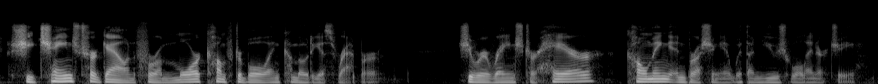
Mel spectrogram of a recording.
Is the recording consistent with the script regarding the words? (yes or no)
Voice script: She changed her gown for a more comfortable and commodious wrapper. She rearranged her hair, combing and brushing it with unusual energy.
yes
